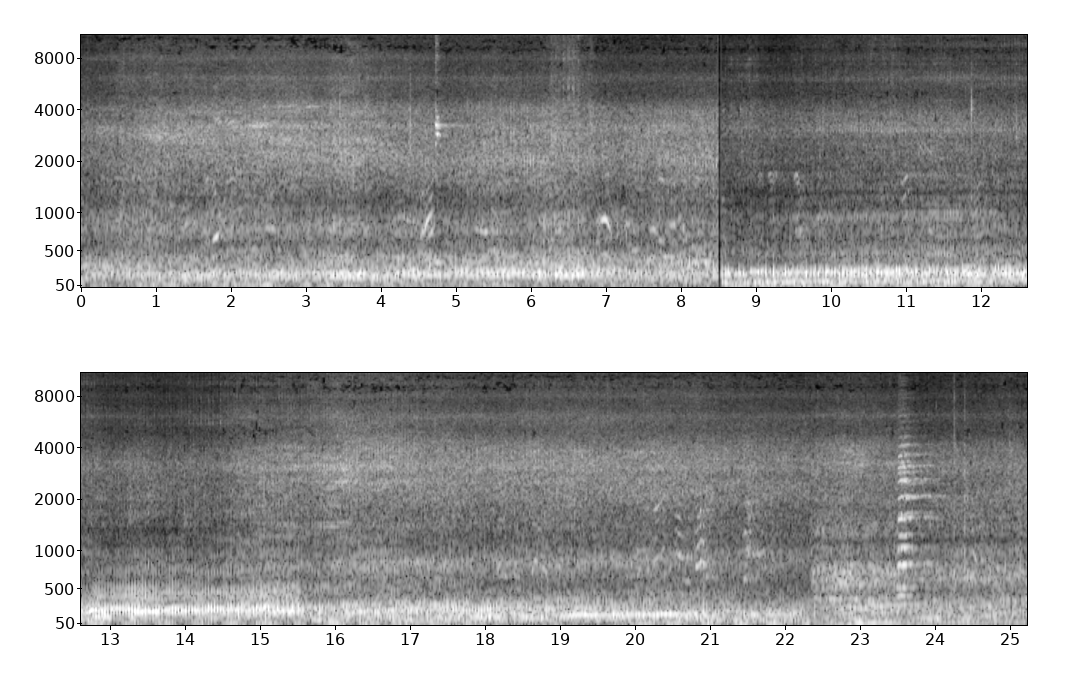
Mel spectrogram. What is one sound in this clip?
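Street traffic rumbles steadily outdoors.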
